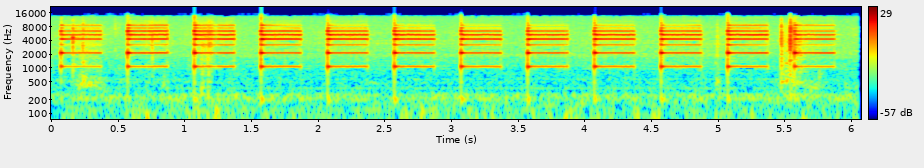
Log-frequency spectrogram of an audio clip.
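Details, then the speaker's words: National Panasonic RC-65B clock radio, alarm set off through speaker: harsh buzzy beeps about twice a second, not volume controllable, radio also sounds distorted; speaker possibly blown; distorted alarm buzzer from faulty speaker. "it's all so messed up it's not volume controllable you don't get the radio silently"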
